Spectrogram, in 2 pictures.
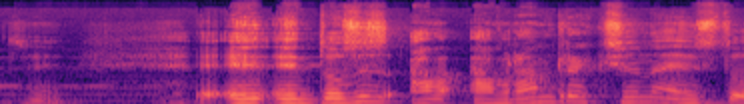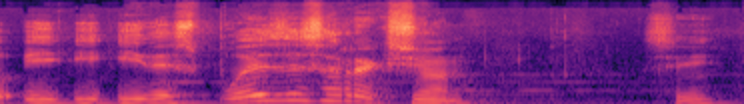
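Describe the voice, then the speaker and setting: A man's voice: fairly high pitch, expressive, moderate pace, mellow, soft background music. A man giving a casual Bible study talk, often repeating words and checking in with listeners by asking "¿sí?". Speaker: Bible teacher.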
